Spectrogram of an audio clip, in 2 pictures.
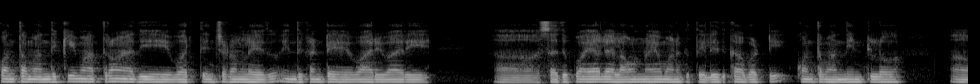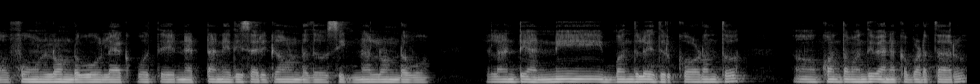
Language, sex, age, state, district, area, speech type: Telugu, male, 18-30, Andhra Pradesh, Konaseema, rural, spontaneous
